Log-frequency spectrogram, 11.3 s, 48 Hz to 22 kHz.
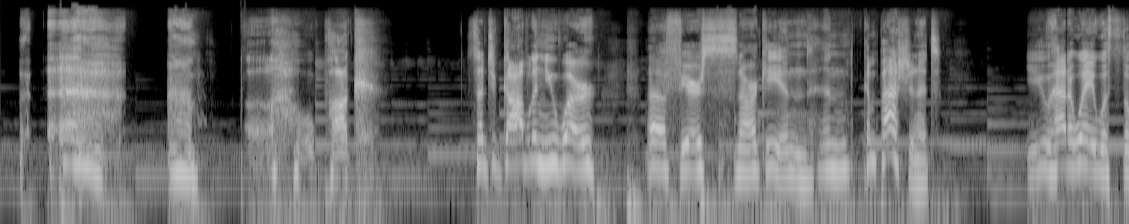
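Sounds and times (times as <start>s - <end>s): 
speech: 0.2s - 1.3s, 2.7s - 3.8s, 4.8s - 9.5s, 10.3s - 11.2s
narrator voicing a male character clearing his throat: 0.2s - 3.0s.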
